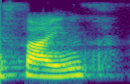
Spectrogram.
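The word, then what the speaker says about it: science: letter है ऐसे ही word है साइंस साइंस में भी जो सी है वो साइलेंट है वर्ड है सीजर्स सीजर्स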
